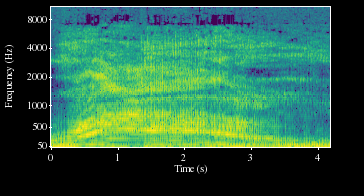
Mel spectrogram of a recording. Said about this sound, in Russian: Из глотки твари, в которую превратился эльфин, раздался жуткий рев.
